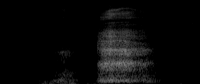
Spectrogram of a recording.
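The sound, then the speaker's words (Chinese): A single heavy breath between two people pressed forehead to forehead: a soft inhale, a brief pause, then a louder, longer sighing exhale. It is heard alone, with no talk. “你的呼吸很急促，我的也是”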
